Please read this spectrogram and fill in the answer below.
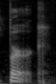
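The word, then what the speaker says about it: Ray Bourque: for that trivia was Ray Bor that was the answer I wanted rayor is that how you pronounce it because I was always told it was Burke Ray Bor oh ladies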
